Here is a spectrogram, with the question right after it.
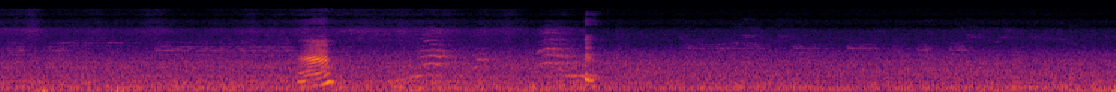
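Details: A cat outside a closed room door, trying to get in, gives two short rising meows a couple of seconds apart over steady background hiss.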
